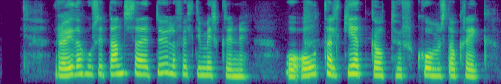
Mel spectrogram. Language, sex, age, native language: Icelandic, female, 40-49, Icelandic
